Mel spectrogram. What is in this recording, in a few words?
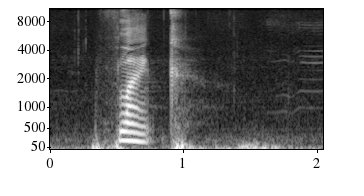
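"flank", US English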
